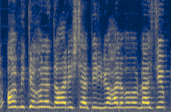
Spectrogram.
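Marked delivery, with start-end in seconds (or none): none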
